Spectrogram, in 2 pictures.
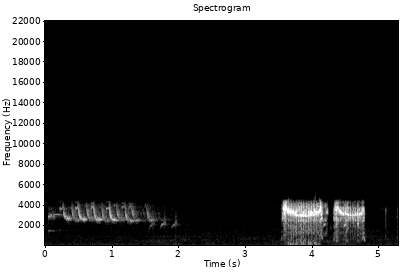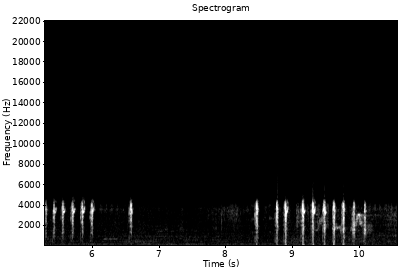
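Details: At the Elyakim nest in March 2013, a male Lesser kestrel insists on offering prey to the female while she lays an egg. A soft, rapid chatter gives way to two harsh high bursts, then scattered sharp ticking notes in quick series.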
